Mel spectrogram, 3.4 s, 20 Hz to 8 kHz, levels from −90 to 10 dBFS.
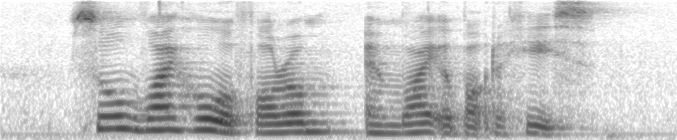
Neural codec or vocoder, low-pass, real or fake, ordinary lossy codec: none; none; real; none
